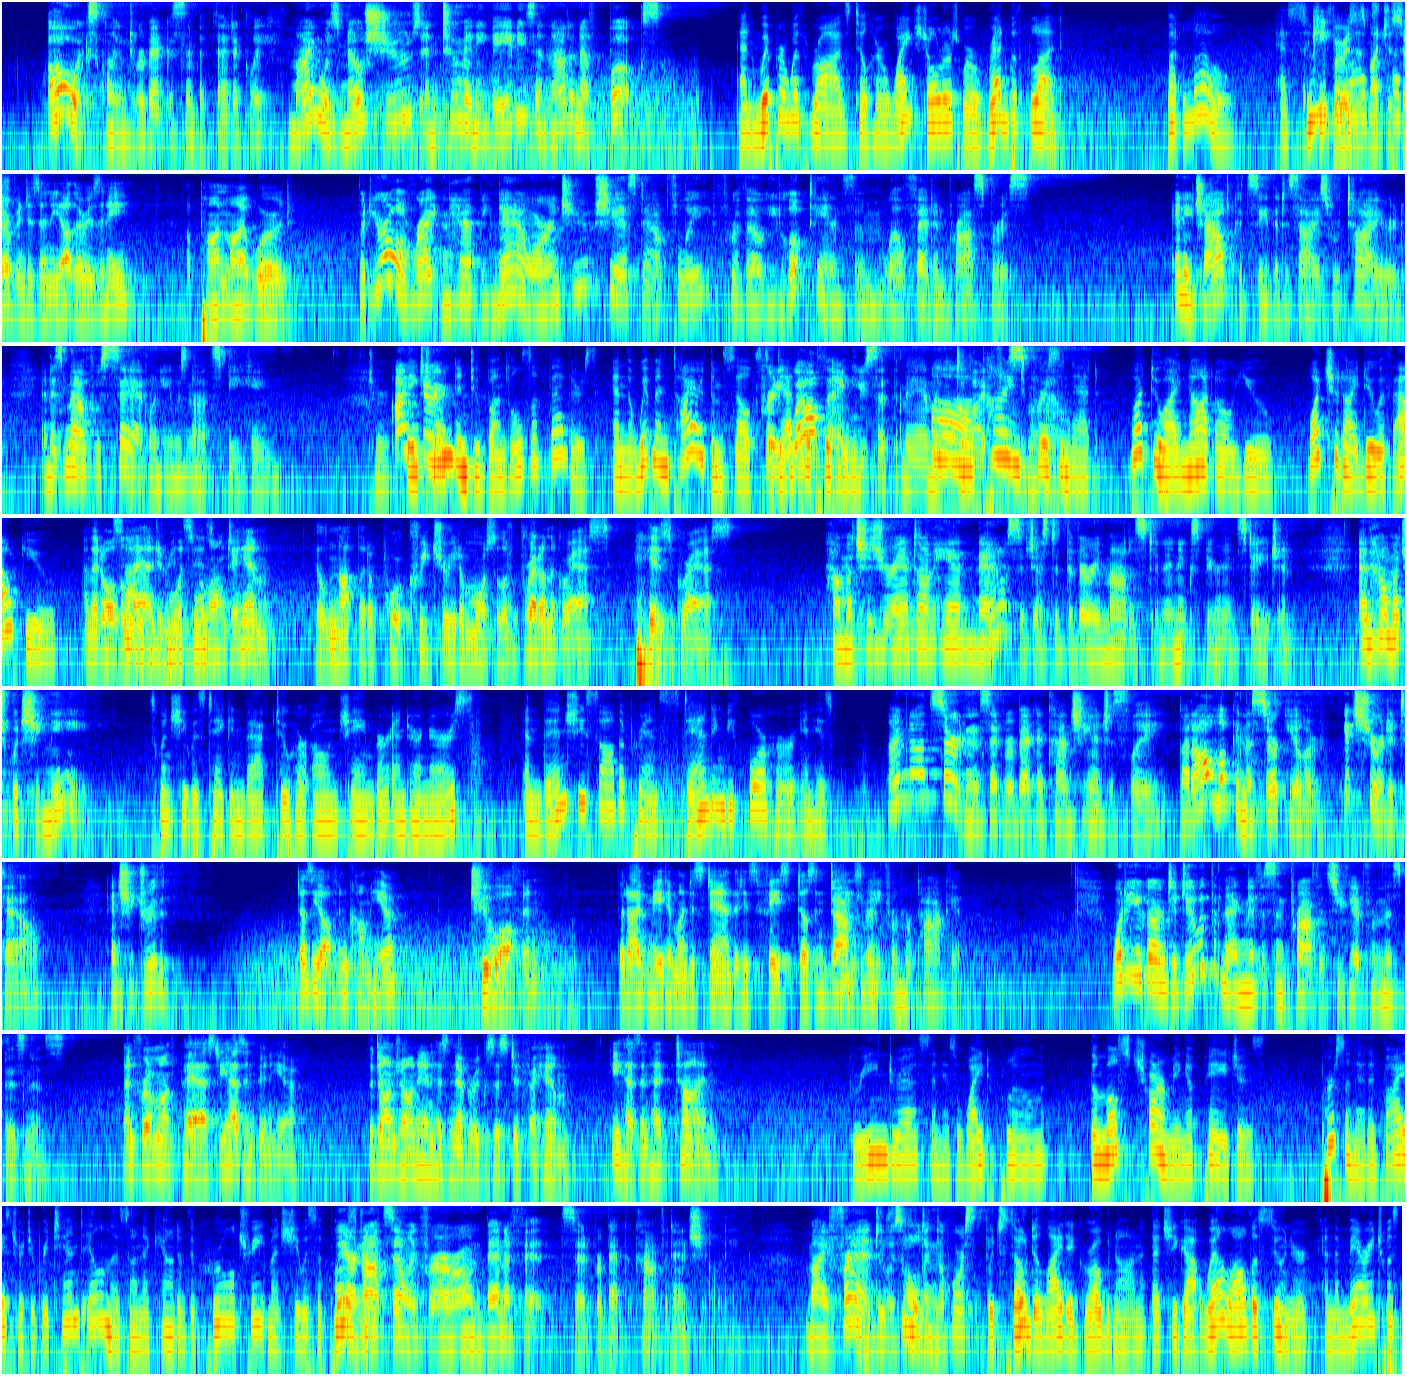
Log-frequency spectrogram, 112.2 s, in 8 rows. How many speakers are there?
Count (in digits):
3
